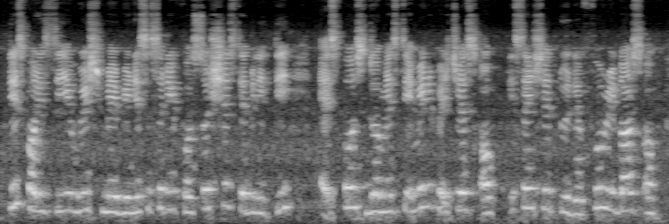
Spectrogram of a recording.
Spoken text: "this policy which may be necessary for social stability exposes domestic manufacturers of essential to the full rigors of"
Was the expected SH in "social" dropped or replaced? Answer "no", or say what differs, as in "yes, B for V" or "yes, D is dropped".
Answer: no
